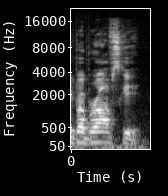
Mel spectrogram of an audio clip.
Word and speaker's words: Bobrovsky: sergey bobrovsky i um i always managed to pronounce that one right because it sounds like a name you'd hear on south park so sergey babrowski three for three for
